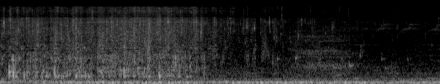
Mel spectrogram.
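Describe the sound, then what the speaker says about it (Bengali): Homegrown spinach is washed in water to remove soil, with a continuous splashing and trickling rinse that thins out toward the end. "ভালো করে পরিষ্কার করে ধুয়ে নেওয়া হবে"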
